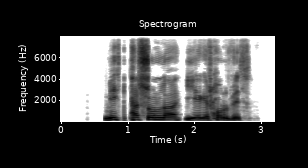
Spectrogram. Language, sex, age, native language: Icelandic, male, 20-29, Icelandic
